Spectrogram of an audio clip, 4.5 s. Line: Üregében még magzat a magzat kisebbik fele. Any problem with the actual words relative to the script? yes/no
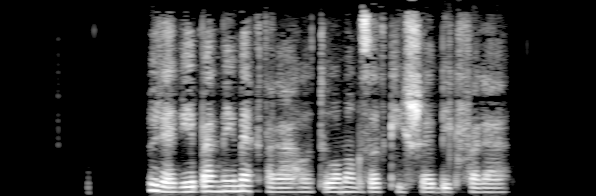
yes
